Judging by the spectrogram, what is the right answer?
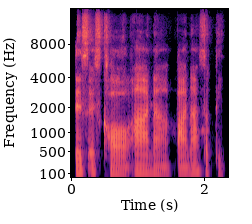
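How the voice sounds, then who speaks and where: A man leading a guided meditation as a teacher, speaking gently and deliberately with pauses between short phrases. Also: lowish voice, little pitch movement, clear, resonant tone.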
